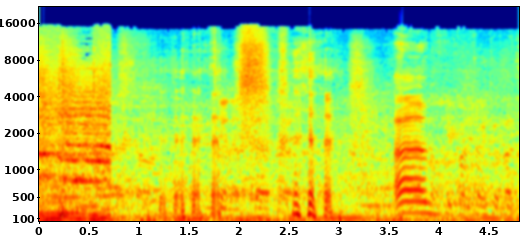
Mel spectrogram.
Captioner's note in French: Rires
